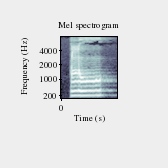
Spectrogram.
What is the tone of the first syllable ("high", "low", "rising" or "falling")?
high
